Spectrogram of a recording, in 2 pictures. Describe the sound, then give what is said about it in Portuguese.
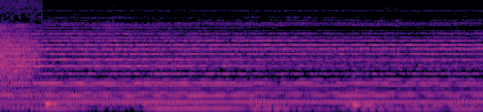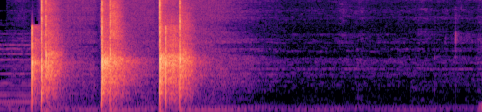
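Three loud, sharp hand claps, made to sync a recording, ring out spaced roughly half a second apart after a soft sustained tonal hum; near silence follows. “Eu nunca escuto a palma de ninguém.”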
